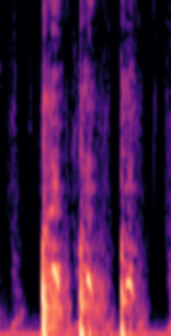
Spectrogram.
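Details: Three harsh coughs in quick succession, each a double burst, right after inhaling vapour from a Fire OG plug-and-play cannabis vape pen; cough.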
